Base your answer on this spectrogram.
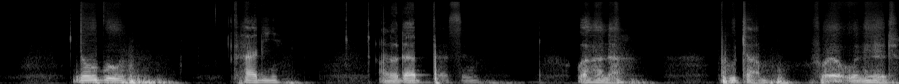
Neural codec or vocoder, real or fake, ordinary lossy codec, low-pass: autoencoder, 48 kHz, 32 numbers a frame, DAC-VAE, trained on Japanese speech; fake; none; none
